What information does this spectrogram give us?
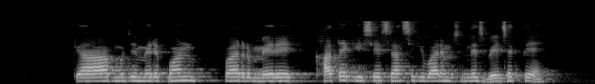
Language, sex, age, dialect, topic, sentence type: Hindi, male, 36-40, Marwari Dhudhari, banking, question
